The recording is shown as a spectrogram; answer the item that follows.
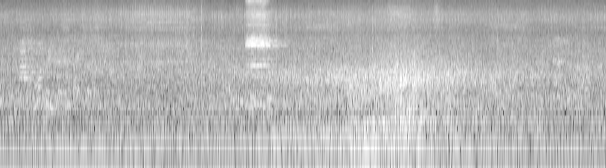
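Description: A car engine running close by amid street traffic noise. A brief horn toot comes about five seconds in, and the engine and road noise swell louder around eight seconds.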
